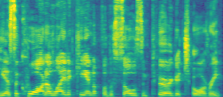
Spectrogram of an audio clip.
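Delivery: put-on heavy Boston accent, laid on thick. Quoting her mother at church when she was a girl, in a thick Boston accent. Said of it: "in her thick Boston accent".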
